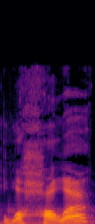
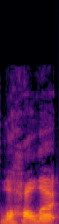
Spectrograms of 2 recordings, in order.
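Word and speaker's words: La Jolla: story takes place in laala California I think that's how you say it it's l a j o l l a and laala is an upper class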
